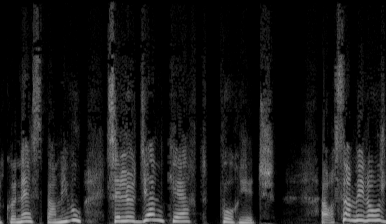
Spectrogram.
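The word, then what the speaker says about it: Dian Cecht: Donc, c'est Diane Kert. Ça s'écrit D-I-A-N-C-E-C-H-T. Hein. Et ça se prononce Diane Kert. Je le dis parce que comme on prononce... sinon, c'est Diane Sect, hein, si vous préférez.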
